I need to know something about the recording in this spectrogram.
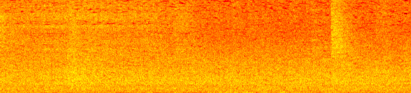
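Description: Steady noise with no speech: classroom room tone, a strong even hiss with a faint low hum underneath.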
